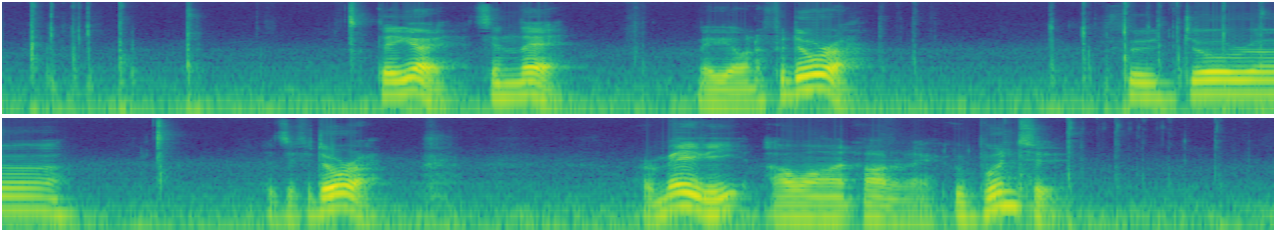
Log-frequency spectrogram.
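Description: Computer keys click as someone types.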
